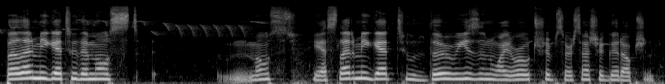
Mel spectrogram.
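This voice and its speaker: A young Polish woman, vlogging her travels from a car as it drives through the woods, rambles casually and corrects herself along the way. Her voice is fairly high and steady, with a slightly mellow, smooth quality, delivered at normal speed on a dry recording.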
